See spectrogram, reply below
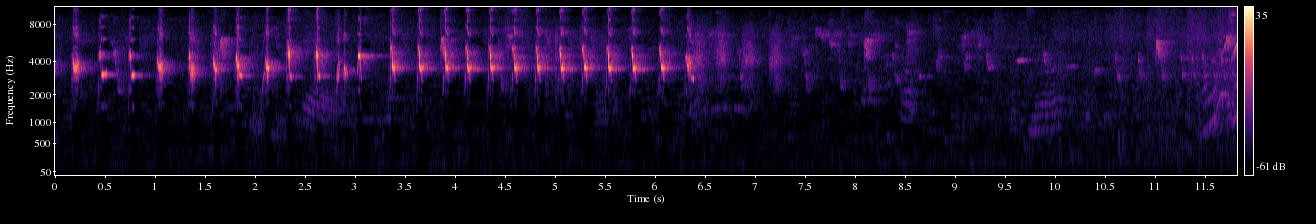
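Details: Sooty-headed bulbul in full voice: a fast, even run of about thirty high, clipped chirps over six seconds, each split into a higher and lower tone, then fading into softer scattered twitters and faint chirps.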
